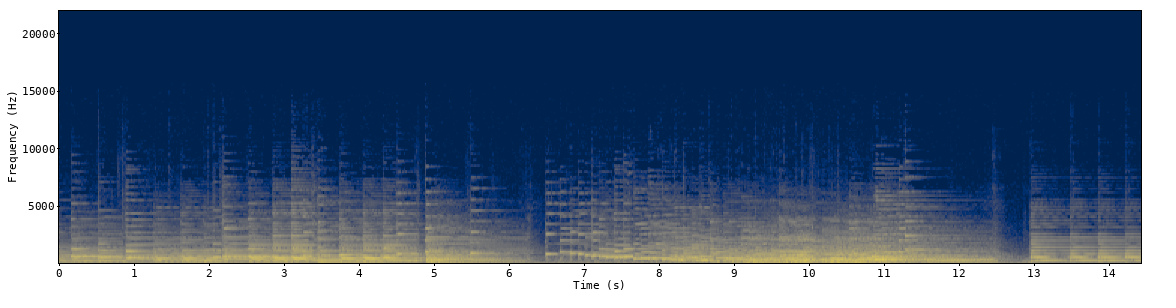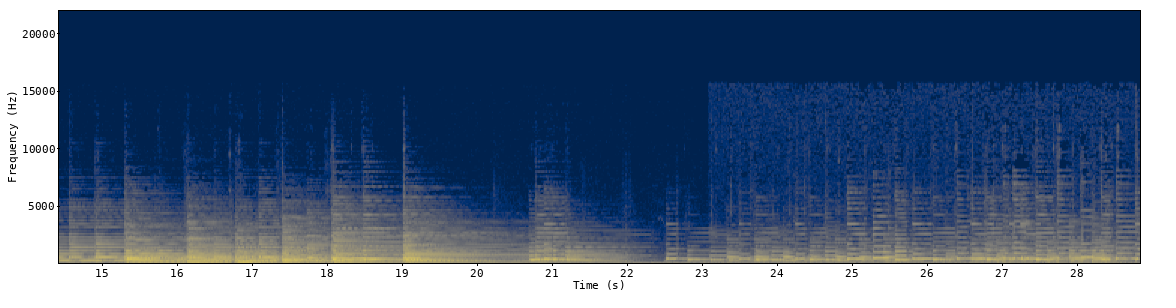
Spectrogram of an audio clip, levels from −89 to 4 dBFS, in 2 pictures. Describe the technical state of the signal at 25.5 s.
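At 25.5 s the signal carries pre-emphasis left on, running from 23.08 s to the end. A treble lift matching a 50 µs FM emphasis curve was applied upstream, and the complementary de-emphasis that should have undone it never happened. High frequencies therefore stand about 10 dB above 1 kHz at 10 kHz, so the sound comes across thin, bright and sibilant, with its upper range pushed forward against the body below.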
